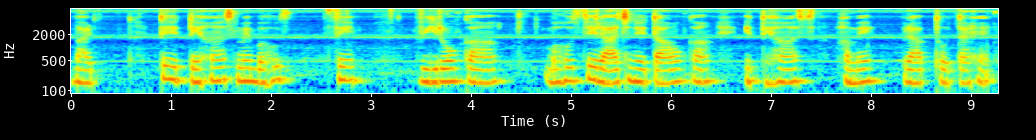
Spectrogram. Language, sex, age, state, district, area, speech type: Hindi, male, 18-30, Rajasthan, Jodhpur, urban, spontaneous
